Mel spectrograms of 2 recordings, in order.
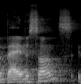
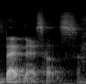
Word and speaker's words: babe naissance: It's not a babesance, it's a babe naissance.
